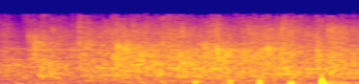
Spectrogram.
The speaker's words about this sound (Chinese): 那我首先呢，我邀请今天你第一次来到我们中间的新的朋友，我请你站立起来，我们要用最热烈的掌声欢迎你们的到来。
